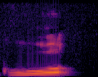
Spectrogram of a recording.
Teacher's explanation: It sounds like Americans are saying G-U-O-U guo, guo, instead of just guo. So the Mandarin word guo starts from u, blends to o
